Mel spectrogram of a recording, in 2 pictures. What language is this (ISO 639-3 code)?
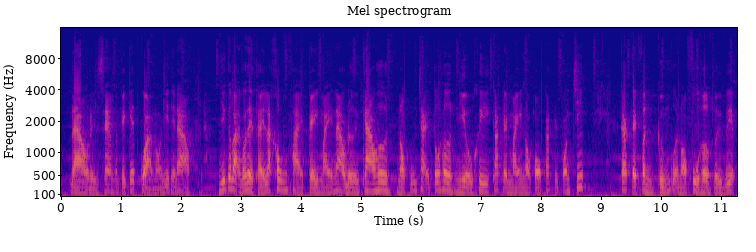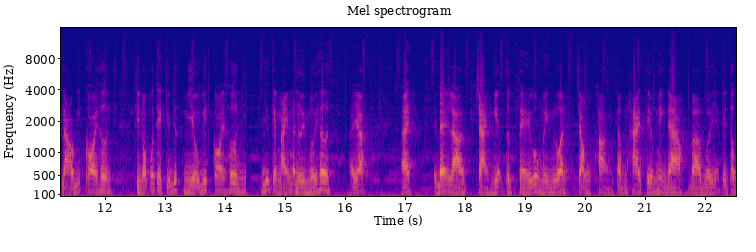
vie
